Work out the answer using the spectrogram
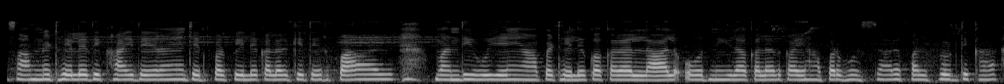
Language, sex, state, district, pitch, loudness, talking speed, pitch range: Hindi, female, Chhattisgarh, Bilaspur, 220 Hz, -25 LUFS, 195 wpm, 215-225 Hz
